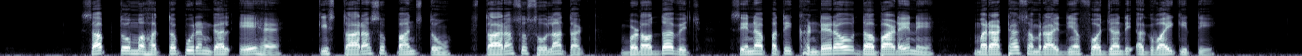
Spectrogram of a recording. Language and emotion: Punjabi, neutral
